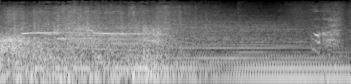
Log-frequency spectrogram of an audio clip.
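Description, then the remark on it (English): A car goes off a cliff by a canyon at a viewing area over National Forest land. It crashes in a loud, dense burst of smashing and scraping noise that lasts over a second, then settles into a lower, steady droning hum with a thin tonal whine. “The car went off a cliff.”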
